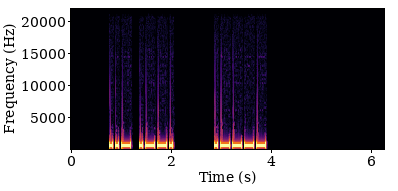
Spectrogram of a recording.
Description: Morse code, heard as a keyed tone, about 20 wpm, 700 Hz. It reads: UP 1
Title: Common QSO Phrases - 2x Word-Spacing - 20wpm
